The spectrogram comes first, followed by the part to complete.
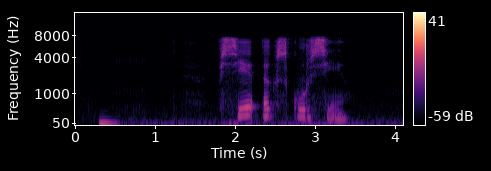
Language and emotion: Russian, neutral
